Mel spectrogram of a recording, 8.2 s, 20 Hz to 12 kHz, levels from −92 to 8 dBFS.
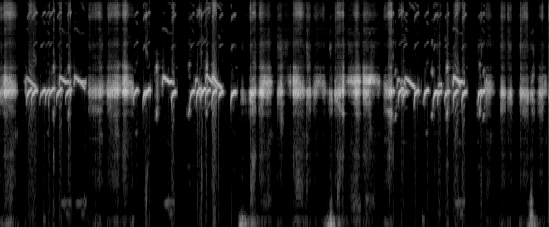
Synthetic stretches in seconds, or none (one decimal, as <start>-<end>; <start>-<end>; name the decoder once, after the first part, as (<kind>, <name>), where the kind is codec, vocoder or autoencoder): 0.0-0.4 (codec, SNAC); 1.3-2.0; 3.6-5.9; 7.3-8.2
